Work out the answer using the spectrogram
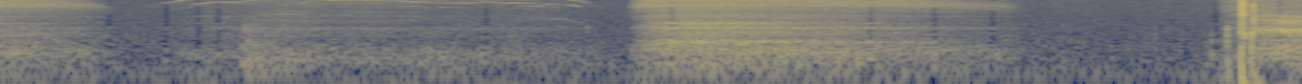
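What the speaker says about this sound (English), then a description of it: "Breathe here for a moment." A person breathes slowly during a yoga-style warm-up on all fours, two long soft inhale-exhale swells close to the microphone, ending with a brief sharp sniff.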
